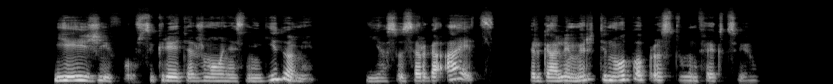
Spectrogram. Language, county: Lithuanian, Kaunas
